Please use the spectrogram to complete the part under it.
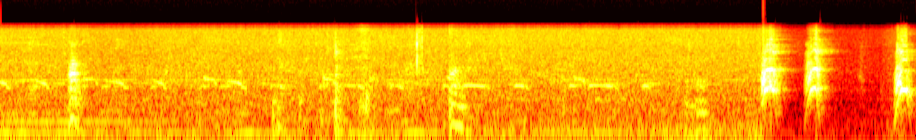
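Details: Basset hound at play in a kennel: a long stretch of low background noise with faint tones, then three loud, abrupt barks in quick succession near the end.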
